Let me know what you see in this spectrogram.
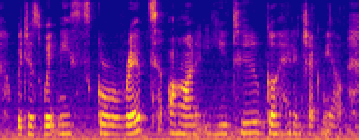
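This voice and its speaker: There is noticeable background noise and audible room echo. A woman talks at a moderate pace. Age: 20s. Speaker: podcast host. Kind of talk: casual chat. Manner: casual, chatty.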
